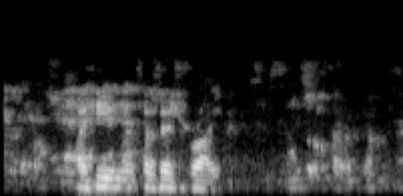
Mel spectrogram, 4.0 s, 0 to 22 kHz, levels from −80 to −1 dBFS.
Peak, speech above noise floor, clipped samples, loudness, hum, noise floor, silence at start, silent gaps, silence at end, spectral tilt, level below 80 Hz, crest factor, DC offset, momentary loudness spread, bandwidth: -2 dBFS; 32 dB; under 0.1%; -20 LUFS; none; -53 dBFS; 0.05 s; none; 0 s; -7 dB/octave; -60 dBFS; 20 dB; under 0.1%; 18 LU; 7.2 kHz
